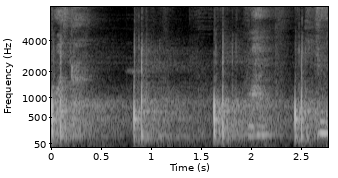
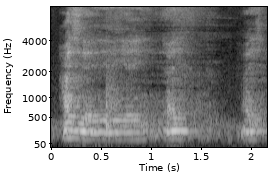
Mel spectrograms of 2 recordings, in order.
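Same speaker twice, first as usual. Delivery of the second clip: lower, hammed-up despairing wail; mock wail; 7 semitones lower, 10 dB louder than usual. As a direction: wail like it's the end of the world. Son wails in despair.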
